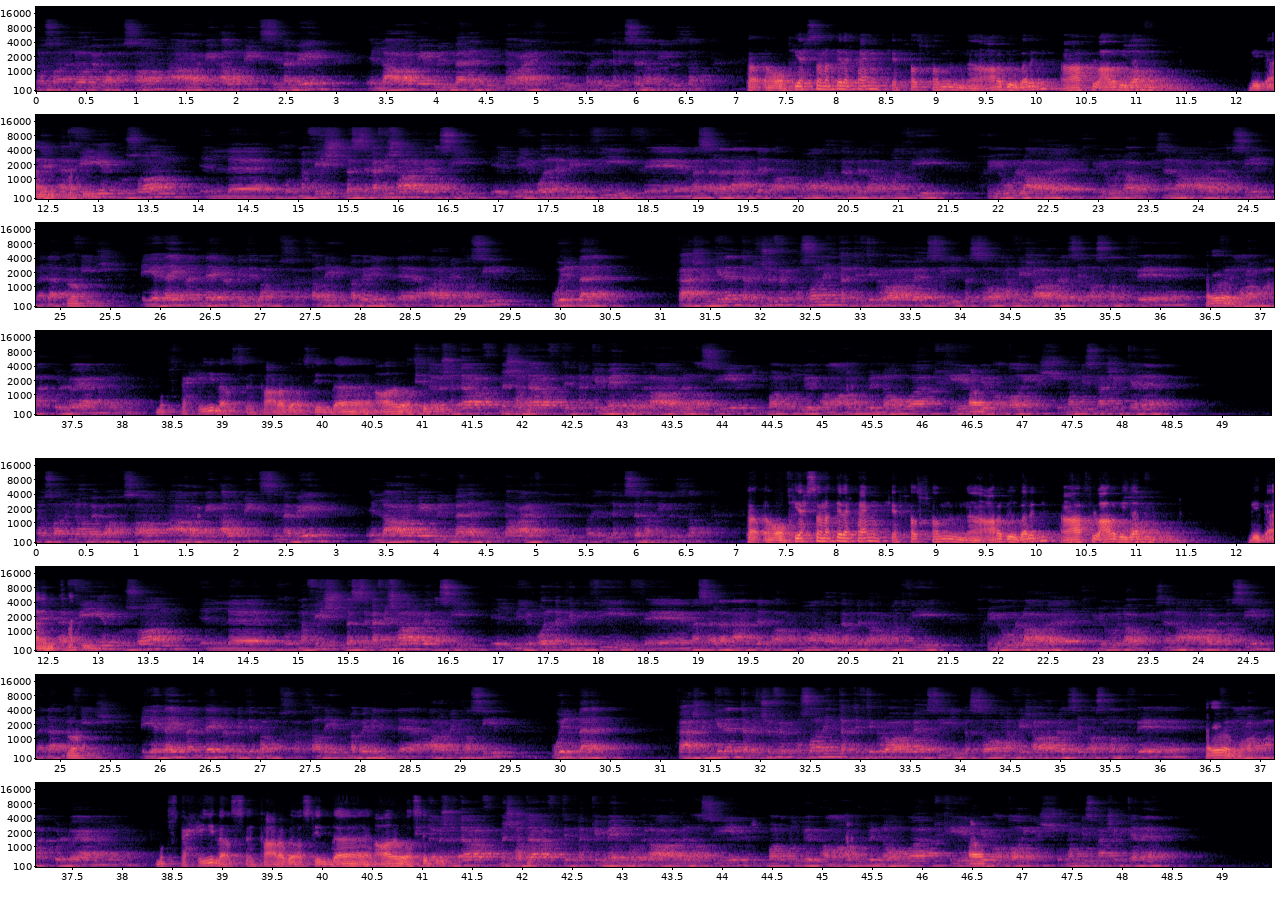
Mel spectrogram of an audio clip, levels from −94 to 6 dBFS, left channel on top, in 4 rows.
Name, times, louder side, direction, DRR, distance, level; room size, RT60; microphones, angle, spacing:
voice 1, 0.0-2.9 3.3-6.6 10.9-11.1 12.3-21.4 21.9-25.5 25.8-29.5 29.9-30.5 31.2-36.3 36.6-38.1 40.9-48.4, right 1 dB, 10° right, -6 dB, 2.4 m, -37 dB
voice 2, 7.1-11.4 12.1-13.0 25.1-25.2 36.5-36.8 38.3-41.2 46.5-46.6, right 3 dB, 45° right, 11 dB, 0.5 m, -28 dB
11.5 x 6.8 x 3.7 m, 0.90 s
head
